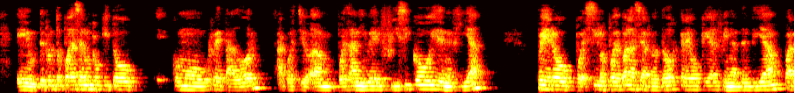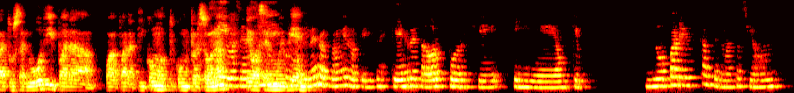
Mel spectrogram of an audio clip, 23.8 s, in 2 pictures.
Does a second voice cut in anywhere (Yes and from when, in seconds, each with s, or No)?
Yes, from 15.0 s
